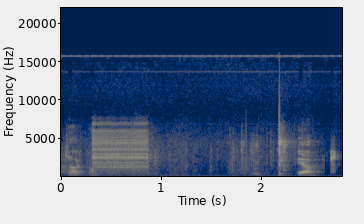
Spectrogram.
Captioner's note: buzzer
